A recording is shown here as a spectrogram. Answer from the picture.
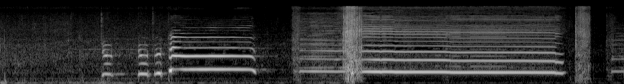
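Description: Party horn blown: a few quick toots, then a held buzzy note, then a longer steady note of about two seconds that sags a little in pitch. A sharp noisy burst comes between the two long notes and another just before the end.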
